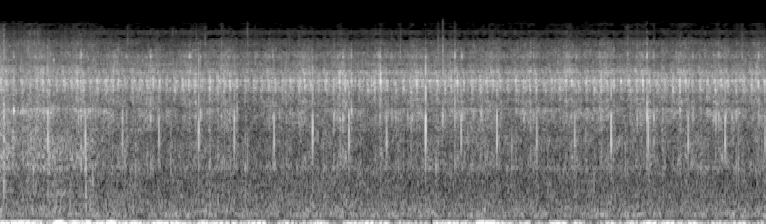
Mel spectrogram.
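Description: Spinning reel being cranked on a lure retrieve, its handle and gears giving a light tick about three times a second over a faint steady hiss.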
